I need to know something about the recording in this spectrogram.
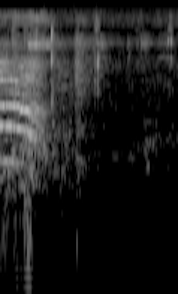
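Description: A cat meowing once, a single call that rises and falls in pitch and fades out within the first half second, followed by near silence.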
